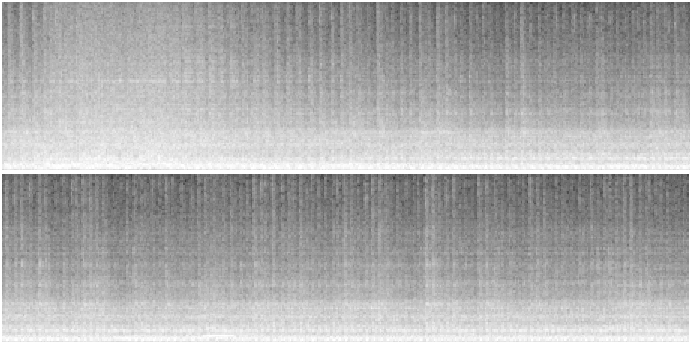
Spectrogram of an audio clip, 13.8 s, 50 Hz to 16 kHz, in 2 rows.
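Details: 1971 Yamaha AT-1 125cc two-stroke, not run in over a year, first start on choke with a rigged battery and slightly seeping fuel line: loud, busy buzz holding steady, no misses or stalls; firing cleanly.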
